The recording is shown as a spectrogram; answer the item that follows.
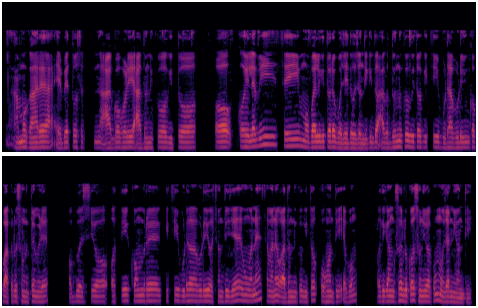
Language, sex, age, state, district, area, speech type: Odia, male, 18-30, Odisha, Mayurbhanj, rural, spontaneous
